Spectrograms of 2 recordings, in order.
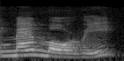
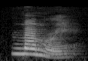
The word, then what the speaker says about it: memory: second syllable is reduced the first syllable is stressed we don't say memory we say memory repeat after me memory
